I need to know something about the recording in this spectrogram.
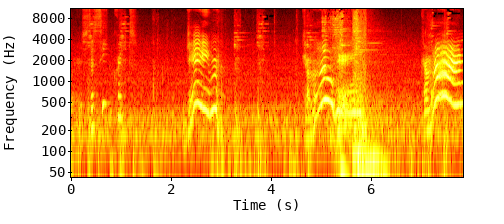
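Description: A sword swishes and slashes through the air.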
